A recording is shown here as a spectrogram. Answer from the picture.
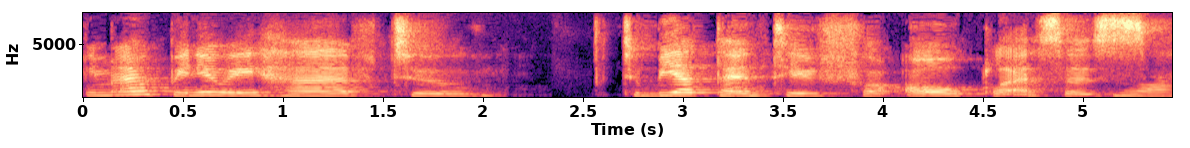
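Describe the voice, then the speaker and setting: With a Portuguese accent, a woman speaks very slowly at a fairly high pitch with ordinary pitch variation. Audible room echo is present. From Brazil. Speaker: international student. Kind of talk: virtual Q&A session. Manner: halting.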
